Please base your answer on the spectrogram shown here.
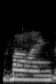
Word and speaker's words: Marlen: yep so it's just marlene so marlene pronounced marlon m-a-r-l-e-n i was born in germany makes sense in german but not in english um on instagram or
